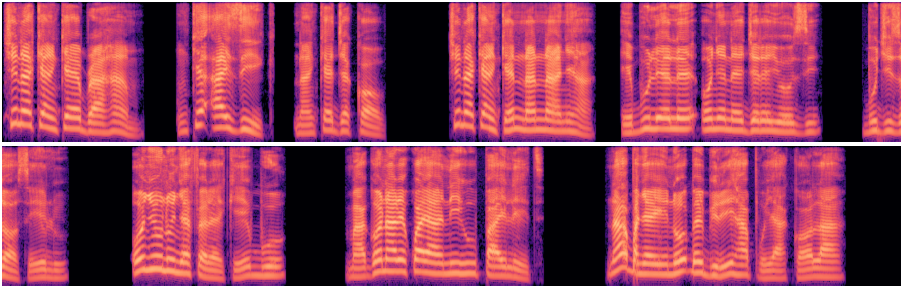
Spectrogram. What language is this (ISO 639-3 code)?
ibo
